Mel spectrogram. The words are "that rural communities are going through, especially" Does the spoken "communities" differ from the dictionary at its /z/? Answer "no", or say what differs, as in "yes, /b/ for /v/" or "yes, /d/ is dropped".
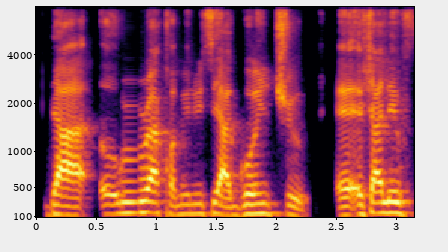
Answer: yes, /z/ is dropped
